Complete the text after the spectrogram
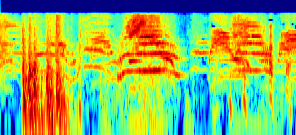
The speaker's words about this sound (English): Stupid chatty cat. Stupid kiss and tell cat.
